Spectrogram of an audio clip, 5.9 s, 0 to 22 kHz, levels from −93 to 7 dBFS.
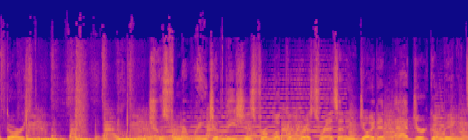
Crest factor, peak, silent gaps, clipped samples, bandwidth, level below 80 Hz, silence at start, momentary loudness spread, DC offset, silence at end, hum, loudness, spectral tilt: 12 dB; -6 dBFS; none; under 0.1%; 16.5 kHz; -24 dBFS; 0 s; 4 LU; under 0.1%; 0 s; none; -19 LUFS; -5.5 dB/octave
